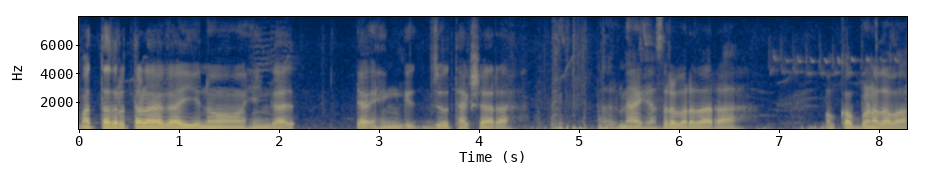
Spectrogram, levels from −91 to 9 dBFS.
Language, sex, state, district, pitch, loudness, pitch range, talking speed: Kannada, male, Karnataka, Gulbarga, 130 Hz, -19 LUFS, 125-140 Hz, 85 wpm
